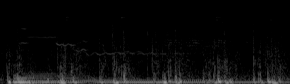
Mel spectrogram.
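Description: Horse in Red Dead Redemption 2 gives a sharp whinny over steady clip-clop hoofbeats on a trail, close and moderately loud, with a faint voice underneath.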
